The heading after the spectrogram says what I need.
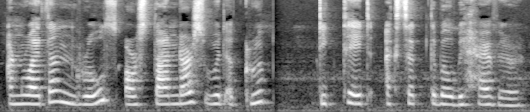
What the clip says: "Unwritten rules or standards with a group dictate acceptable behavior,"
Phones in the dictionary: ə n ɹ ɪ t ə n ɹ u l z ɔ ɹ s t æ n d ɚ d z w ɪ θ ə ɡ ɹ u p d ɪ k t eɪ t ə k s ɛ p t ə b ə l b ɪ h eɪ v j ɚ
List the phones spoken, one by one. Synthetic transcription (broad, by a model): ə n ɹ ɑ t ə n ɹ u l s ɔ ɹ s t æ n d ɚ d s w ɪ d ə ɡ ɹ u p d ɪ k t eɪ t ə k s ɛ p t ə b ə l b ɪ h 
